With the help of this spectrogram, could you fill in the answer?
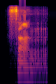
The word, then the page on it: fun: British English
